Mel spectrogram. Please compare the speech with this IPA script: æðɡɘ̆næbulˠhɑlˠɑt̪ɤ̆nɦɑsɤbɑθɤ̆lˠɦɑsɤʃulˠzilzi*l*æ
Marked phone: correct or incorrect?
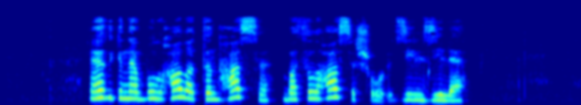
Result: correct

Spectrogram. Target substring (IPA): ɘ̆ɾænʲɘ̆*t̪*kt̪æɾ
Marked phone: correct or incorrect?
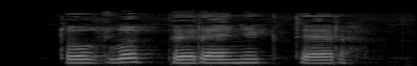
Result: incorrect: none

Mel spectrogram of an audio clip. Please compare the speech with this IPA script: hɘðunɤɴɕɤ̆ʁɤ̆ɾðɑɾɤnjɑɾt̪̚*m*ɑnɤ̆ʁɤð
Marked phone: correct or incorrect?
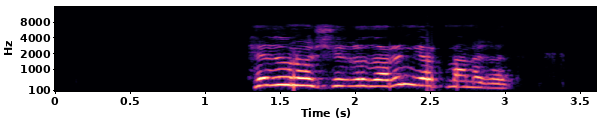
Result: correct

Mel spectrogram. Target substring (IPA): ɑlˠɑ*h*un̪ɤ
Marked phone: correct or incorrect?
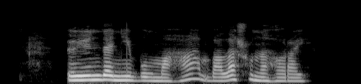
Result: incorrect: ʃ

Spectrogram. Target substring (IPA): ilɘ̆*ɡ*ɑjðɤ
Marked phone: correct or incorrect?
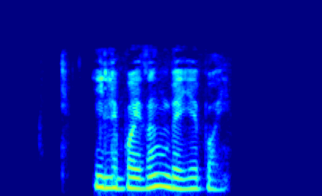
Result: incorrect: b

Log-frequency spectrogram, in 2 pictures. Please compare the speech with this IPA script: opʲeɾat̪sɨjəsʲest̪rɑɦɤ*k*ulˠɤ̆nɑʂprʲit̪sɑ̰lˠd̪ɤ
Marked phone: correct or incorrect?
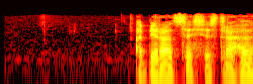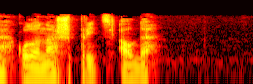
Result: correct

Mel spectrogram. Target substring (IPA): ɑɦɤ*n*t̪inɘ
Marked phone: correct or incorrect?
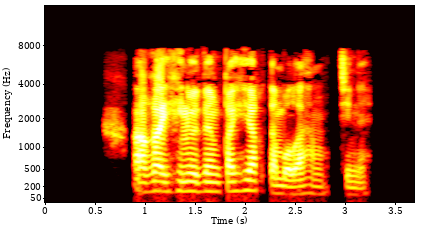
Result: incorrect: ɴ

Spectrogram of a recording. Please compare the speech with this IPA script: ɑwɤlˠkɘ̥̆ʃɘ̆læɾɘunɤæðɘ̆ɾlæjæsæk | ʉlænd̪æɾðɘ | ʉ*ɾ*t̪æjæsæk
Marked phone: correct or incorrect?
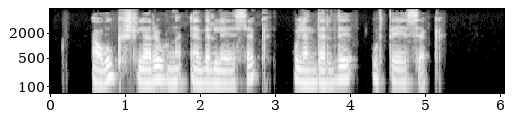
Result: correct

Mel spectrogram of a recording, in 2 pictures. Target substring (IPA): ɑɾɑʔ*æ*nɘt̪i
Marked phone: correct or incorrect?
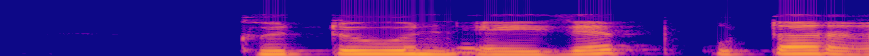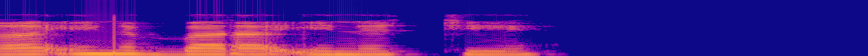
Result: incorrect: i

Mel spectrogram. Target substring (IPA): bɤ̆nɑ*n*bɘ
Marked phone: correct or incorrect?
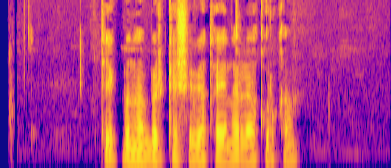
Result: incorrect: none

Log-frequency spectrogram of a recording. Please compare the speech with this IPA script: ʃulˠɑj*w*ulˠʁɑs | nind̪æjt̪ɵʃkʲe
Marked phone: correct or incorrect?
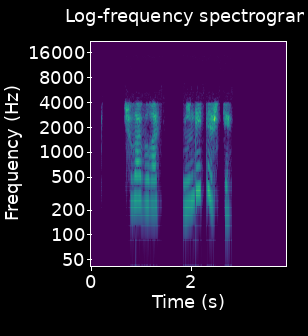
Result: incorrect: b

